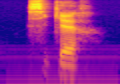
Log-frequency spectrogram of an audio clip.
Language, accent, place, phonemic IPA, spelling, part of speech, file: French, France, Lyon, /si.kɛʁ/, sicaire, noun, LL-Q150 (fra)-sicaire.wav
- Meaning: hitman (someone hired to kill)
